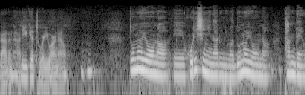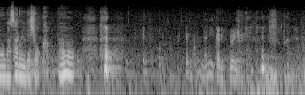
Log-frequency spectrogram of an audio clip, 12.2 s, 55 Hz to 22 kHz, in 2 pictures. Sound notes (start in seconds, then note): 2.6 speaking japanese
